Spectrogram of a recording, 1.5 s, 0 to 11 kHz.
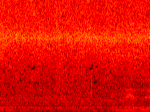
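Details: Many honey bees busy at a hive during spring foraging in Caribou, Nova Scotia, Canada, May 10 2015, replenishing stores; brief stretch of thick, constant buzzing hum from the crowd of bees.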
